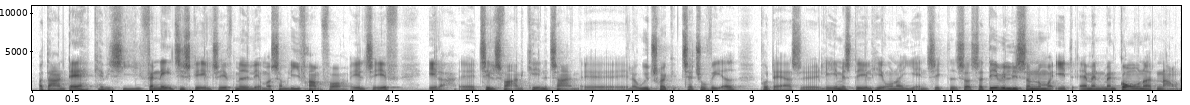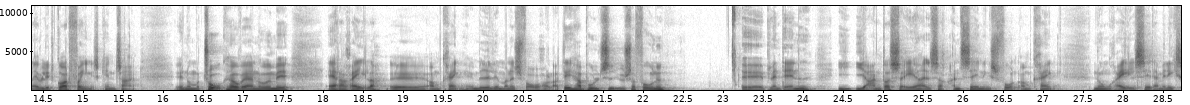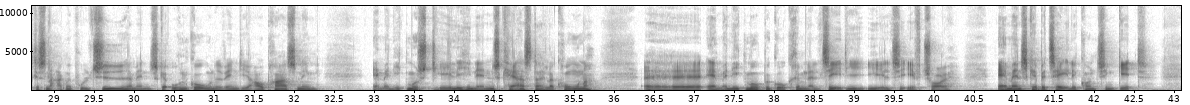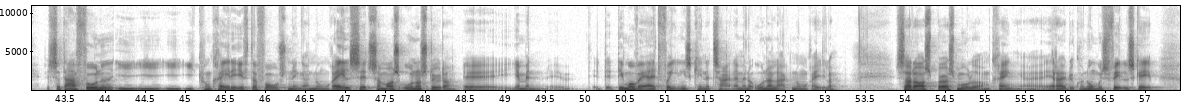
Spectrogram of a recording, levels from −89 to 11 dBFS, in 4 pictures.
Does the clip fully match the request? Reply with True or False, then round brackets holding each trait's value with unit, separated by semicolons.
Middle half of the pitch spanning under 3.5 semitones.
False (3.8 semitones)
